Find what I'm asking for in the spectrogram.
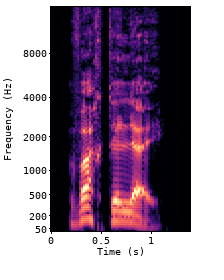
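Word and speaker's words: Wachtelei: «Вахтеляй! Вахтеляй!» — говорит он, делая ударение на последнем слоге, и выжидательно смотрит на нее, поймет она шутку или нет.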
